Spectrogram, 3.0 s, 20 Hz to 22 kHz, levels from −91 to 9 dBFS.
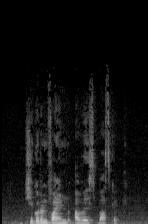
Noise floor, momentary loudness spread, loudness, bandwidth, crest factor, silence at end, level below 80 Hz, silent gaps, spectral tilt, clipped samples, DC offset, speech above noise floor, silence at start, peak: -53 dBFS; 19 LU; -22 LUFS; 13.5 kHz; 20 dB; 0.65 s; -52 dBFS; none; -7 dB/octave; under 0.1%; under 0.1%; 32 dB; 0.4 s; -4 dBFS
